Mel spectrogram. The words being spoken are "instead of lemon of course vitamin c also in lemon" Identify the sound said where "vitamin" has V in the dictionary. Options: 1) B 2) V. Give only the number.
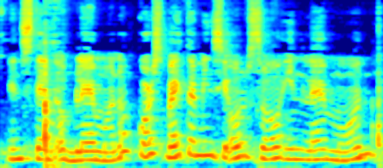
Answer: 1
